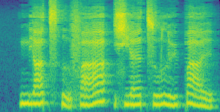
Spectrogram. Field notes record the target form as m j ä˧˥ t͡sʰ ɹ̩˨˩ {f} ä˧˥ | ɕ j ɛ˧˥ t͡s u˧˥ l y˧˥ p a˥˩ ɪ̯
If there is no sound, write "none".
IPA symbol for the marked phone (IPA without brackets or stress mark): f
